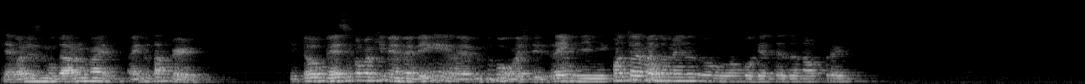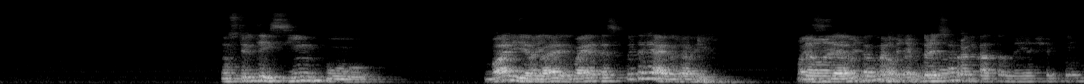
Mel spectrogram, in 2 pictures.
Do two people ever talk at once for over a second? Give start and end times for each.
18.9-20.6

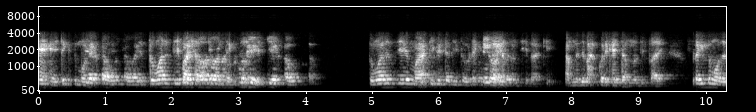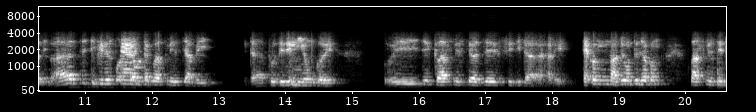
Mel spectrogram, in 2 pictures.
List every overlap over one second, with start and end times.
2.1-3.6

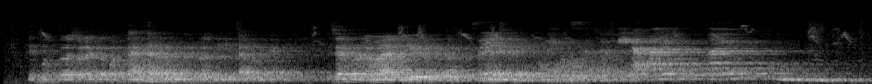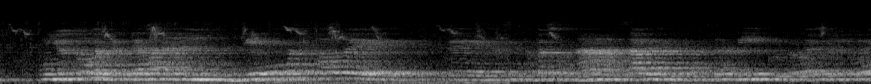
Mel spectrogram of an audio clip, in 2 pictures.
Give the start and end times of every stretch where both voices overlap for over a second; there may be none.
4.8-6.1

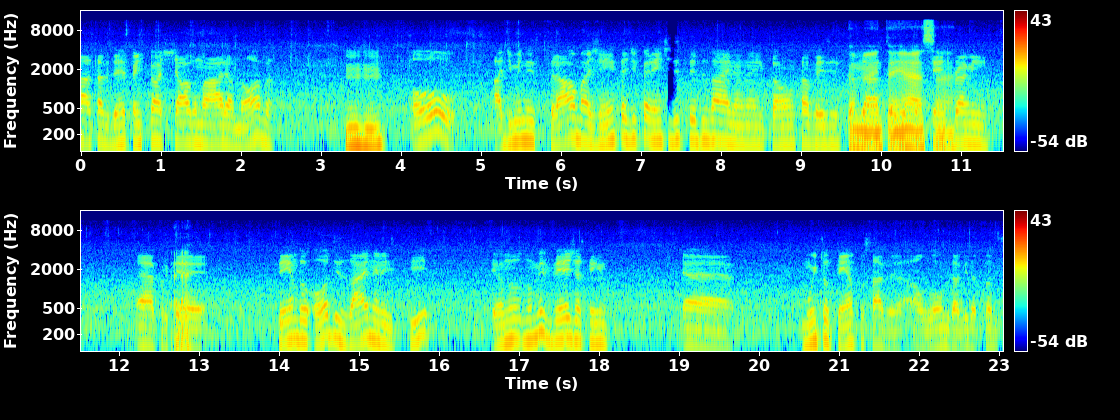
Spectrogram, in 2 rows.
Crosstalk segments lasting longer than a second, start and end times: 9.6-10.9

